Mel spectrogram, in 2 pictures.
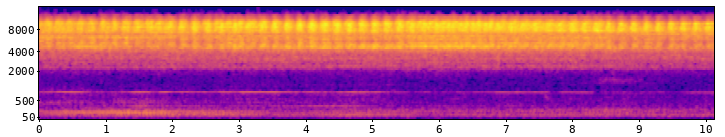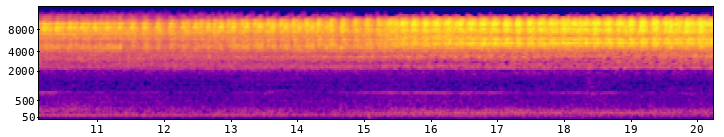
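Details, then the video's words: A bear cicada in northern Kyushu, heard from a little distance on 26 July 2023 just after the rainy season ended, sings a loud, harsh, pulsing full-power buzz that runs on without pause. "クマゼミの全力鳴き ～ 少し離れて"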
